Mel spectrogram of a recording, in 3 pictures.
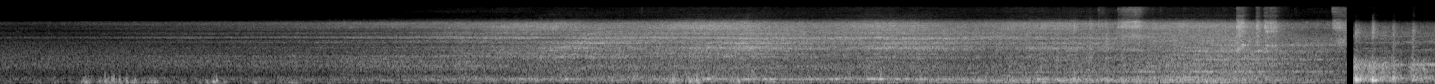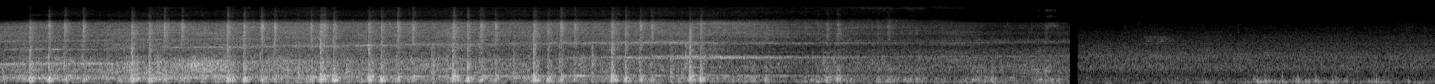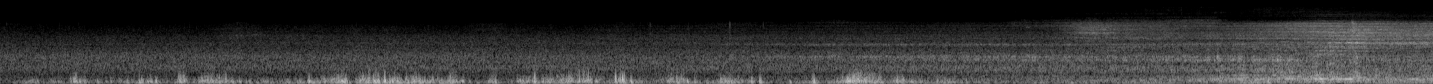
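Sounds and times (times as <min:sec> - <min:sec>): electric traction whine: 0:00.0 - 0:25.1
train rolling noise and hiss: 0:00.0 - 0:43.0.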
